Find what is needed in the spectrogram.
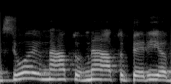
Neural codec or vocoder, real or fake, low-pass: none; real; 9.9 kHz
